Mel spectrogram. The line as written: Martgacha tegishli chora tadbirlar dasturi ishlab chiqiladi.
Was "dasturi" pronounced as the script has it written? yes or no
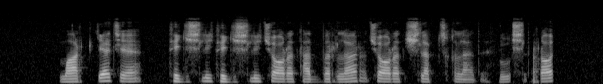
no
